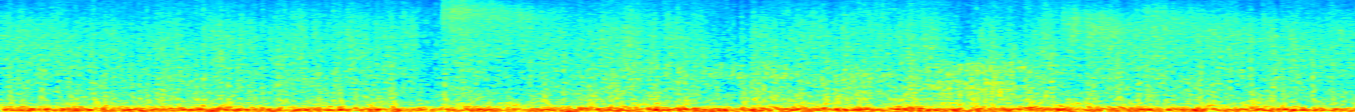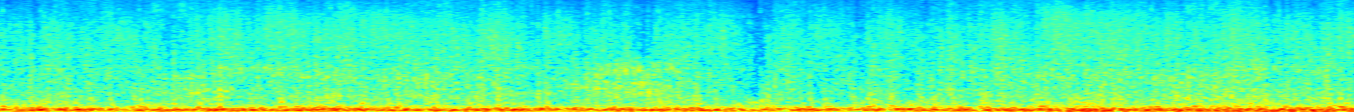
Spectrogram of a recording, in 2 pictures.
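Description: A volcano rumbles deeply and steadily.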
